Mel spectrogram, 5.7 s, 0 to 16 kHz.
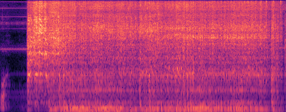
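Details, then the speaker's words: Honda CB150R (about 2016–2017, LED model) after repair for top-end ticking at the camshaft: short crank, then steady idle with busy top-end patter, now smoother than before; normal running. "kalau mau mendengar suaranya kita hidupkan dari sebelum dan sesudah ya kengaran Ya beda dari sebelumnya sekarang udah halus"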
